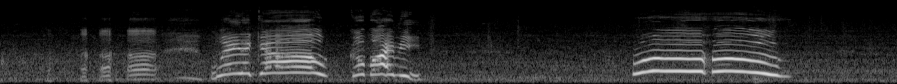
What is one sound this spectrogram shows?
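A man calls out loudly in drawn-out shouts nearby.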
